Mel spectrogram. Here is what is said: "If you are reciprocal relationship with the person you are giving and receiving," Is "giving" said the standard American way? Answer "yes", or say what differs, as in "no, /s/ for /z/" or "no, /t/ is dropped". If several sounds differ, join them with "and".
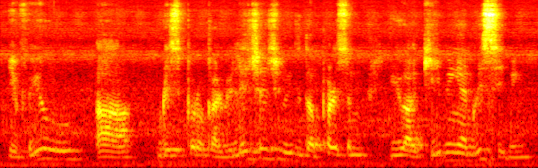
no, /p/ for /v/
